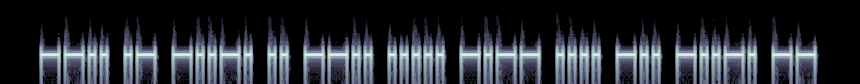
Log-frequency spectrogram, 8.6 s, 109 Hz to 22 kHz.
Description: Morse code, heard as a keyed tone, about 20 wpm, 700 Hz. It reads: ZA/IZ5YHD/M
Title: Difficult Call Signs 20wpm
